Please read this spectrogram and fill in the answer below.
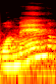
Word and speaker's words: women: 한 명 민 여성들 그죠 발음이 달라요 women women 그다음에 Child a child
